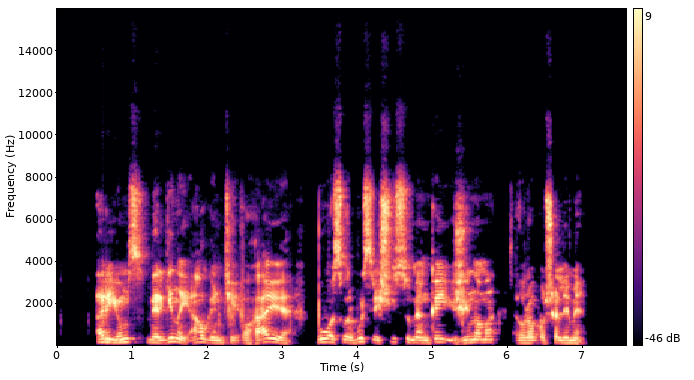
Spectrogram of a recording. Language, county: Lithuanian, Šiauliai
